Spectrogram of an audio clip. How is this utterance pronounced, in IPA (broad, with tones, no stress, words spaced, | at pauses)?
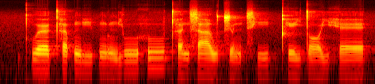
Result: kʷʰœː˧t̪ʰɐ˨˥p̚ŋiː˨p̚ ŋʊ˨˩ŋjuː˧ huː˥t̪ʰɐ˨nsaː˨w t͡sɵ˨˩nt͡sʰiː˨˥k̚pʰe˨˧jt̪ɔː˨j hɛː˧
